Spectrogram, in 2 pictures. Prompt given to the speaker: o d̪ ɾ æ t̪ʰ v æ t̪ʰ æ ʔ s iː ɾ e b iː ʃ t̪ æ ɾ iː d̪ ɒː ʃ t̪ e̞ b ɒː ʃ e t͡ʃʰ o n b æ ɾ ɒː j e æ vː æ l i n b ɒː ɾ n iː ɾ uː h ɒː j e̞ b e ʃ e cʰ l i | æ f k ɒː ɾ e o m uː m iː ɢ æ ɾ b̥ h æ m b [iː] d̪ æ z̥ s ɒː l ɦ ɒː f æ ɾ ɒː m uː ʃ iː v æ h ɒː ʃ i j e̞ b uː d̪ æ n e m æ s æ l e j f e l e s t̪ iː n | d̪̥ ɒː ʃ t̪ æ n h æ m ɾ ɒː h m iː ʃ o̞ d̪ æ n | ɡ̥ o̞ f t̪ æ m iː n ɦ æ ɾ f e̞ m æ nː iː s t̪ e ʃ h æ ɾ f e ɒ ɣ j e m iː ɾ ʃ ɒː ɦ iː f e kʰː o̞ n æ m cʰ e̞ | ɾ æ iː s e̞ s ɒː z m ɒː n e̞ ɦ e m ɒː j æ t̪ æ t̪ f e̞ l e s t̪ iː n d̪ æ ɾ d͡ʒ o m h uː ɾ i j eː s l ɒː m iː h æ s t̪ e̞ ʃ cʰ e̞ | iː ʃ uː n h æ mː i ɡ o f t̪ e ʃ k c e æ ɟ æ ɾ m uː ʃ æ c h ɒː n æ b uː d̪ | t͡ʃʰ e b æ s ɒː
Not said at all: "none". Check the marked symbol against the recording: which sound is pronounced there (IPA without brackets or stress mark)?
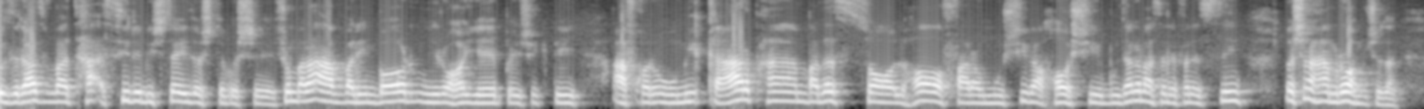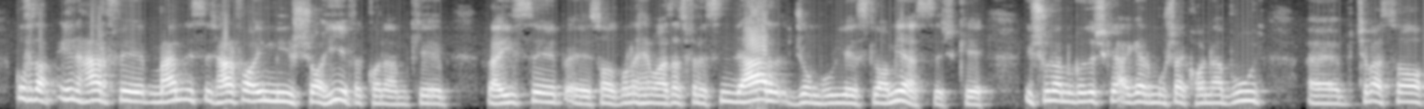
æː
